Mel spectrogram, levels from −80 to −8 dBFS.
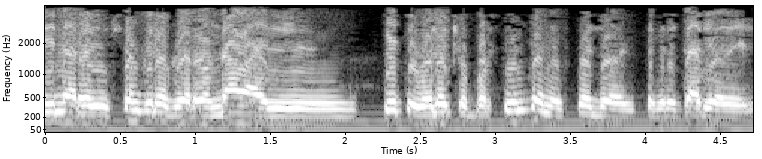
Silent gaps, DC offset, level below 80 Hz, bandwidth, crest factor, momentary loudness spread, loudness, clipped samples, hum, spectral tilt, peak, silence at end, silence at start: none; under 0.1%; -34 dBFS; 4 kHz; 8 dB; 5 LU; -9 LUFS; 0.2%; none; -9.5 dB/octave; 0 dBFS; 0 s; 0 s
